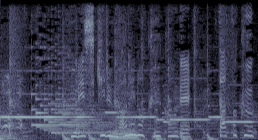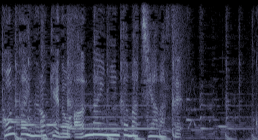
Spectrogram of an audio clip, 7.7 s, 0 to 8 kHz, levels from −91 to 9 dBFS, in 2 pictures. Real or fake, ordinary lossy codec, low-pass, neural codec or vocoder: real; none; none; none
